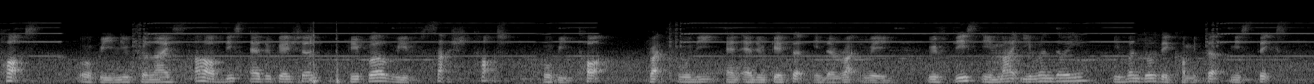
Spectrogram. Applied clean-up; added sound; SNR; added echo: none; Car + Bowed string instrument; 13 dB; none.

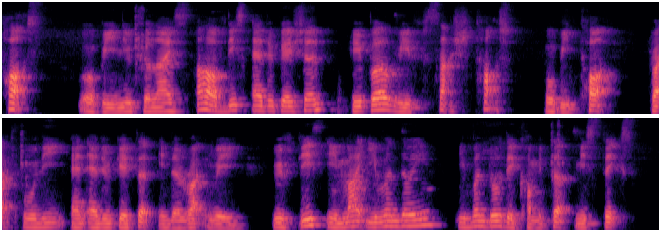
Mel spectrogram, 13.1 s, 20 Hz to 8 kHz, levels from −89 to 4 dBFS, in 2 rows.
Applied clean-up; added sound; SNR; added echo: neural mask model Resemble Enhance denoiser.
